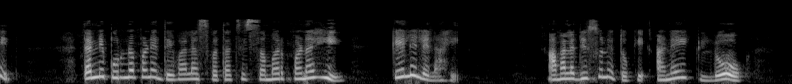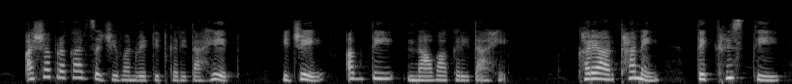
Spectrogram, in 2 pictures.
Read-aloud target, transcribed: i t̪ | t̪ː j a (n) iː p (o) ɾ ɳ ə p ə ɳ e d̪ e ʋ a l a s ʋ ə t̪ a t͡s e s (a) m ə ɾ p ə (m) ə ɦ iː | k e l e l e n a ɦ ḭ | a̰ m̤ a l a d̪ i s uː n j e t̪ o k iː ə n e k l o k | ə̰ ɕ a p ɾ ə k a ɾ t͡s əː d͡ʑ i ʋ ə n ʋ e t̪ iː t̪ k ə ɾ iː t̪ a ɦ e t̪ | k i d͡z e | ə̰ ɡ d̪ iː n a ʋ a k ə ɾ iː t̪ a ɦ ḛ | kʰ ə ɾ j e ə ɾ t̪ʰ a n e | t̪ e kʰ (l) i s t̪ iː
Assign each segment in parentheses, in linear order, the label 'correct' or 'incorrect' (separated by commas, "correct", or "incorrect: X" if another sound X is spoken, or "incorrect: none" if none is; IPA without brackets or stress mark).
incorrect: nː, incorrect: u, incorrect: ə, incorrect: ɳ, incorrect: ɾ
